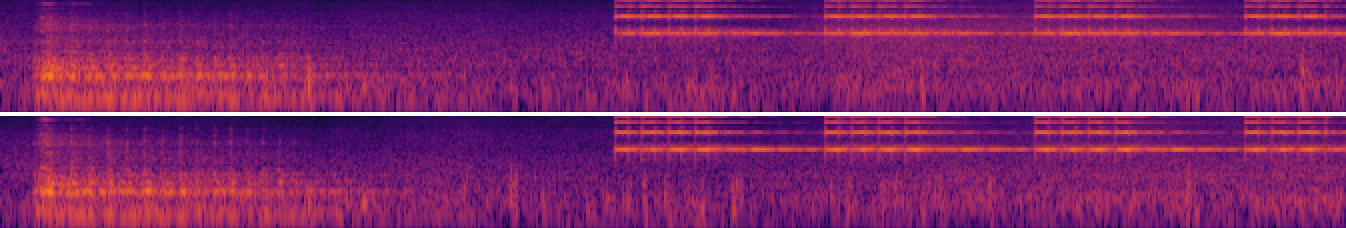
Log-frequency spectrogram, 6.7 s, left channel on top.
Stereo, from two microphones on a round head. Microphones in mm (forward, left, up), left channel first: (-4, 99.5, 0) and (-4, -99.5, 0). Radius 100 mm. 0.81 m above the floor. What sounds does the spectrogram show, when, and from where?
0.2 s cutlery clinking: 15° right (ahead or behind), 0.8 m
3.1 s an alarm: 15° right (ahead or behind), 1.1 m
